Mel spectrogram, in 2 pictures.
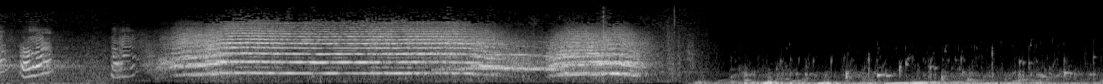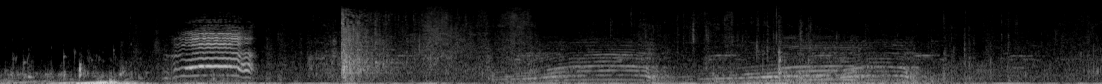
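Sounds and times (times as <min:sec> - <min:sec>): low rumble: 0:06.9 - 0:12.7
farm animals bleating: 0:12.7 - 0:13.7.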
